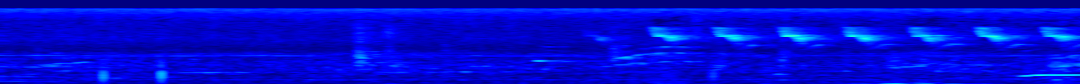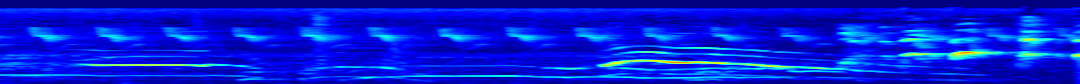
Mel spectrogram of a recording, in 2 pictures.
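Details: Two cats crying outside a home: drawn-out, wavering wails rising and falling, overlapping in the second half, over a rapid regular pulsing chirp like an insect or bird and low background hum.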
